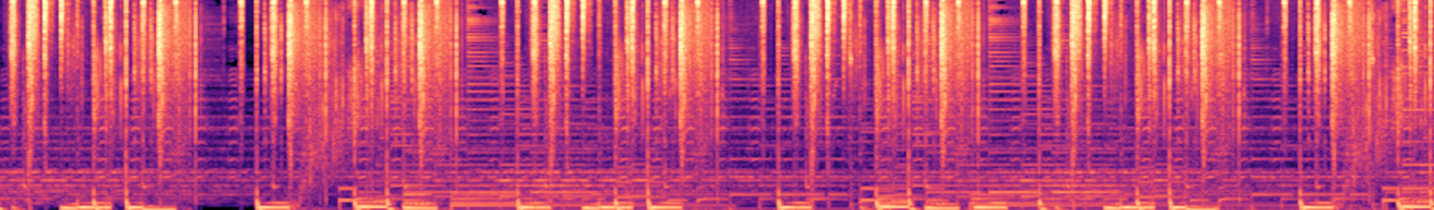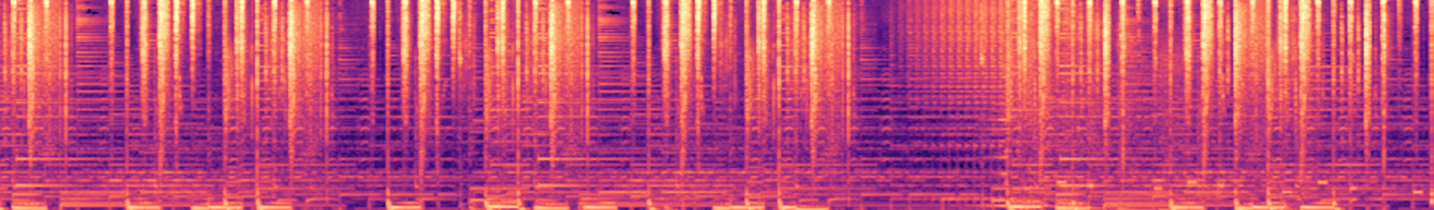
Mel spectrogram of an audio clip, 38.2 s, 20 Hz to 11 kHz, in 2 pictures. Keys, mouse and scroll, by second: 0.0 click, 1.0 click, 1.7-2.2 middle drag, 2.2 Tab, 3.2 a, 4.0 a, 4.2 a, 4.4 click, 5.4-8.5 drag, 9.1 r, 11.9 Tab, 13.4 click, 14.2-17.3 middle drag, 18.0 ctrl+z, 18.6 ctrl+z, 19.1 ctrl+z, 20.1 Tab, 21.6 click, 22.4-25.5 middle drag, 27.9 click, 29.3-30.4 scroll down 5, 30.4-31.6 scroll down 1, 31.6-34.7 drag, 34.7-37.7 middle drag.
